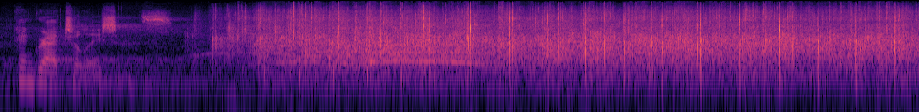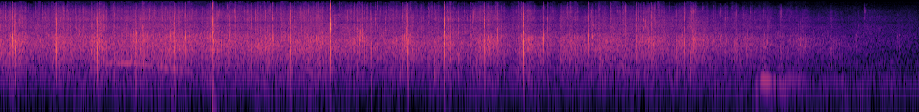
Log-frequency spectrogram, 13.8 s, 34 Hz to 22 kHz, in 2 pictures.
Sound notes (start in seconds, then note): 1.0 applause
